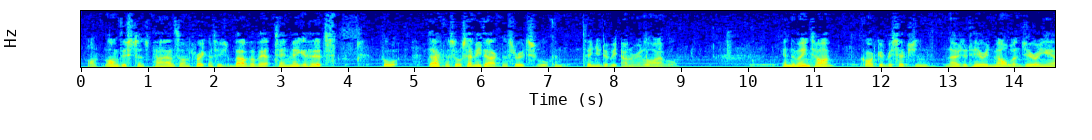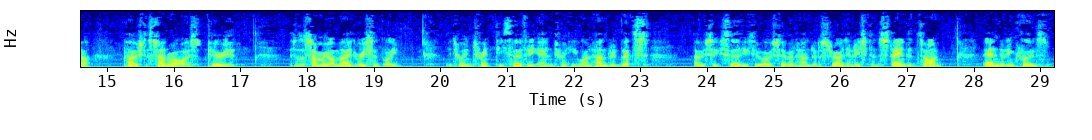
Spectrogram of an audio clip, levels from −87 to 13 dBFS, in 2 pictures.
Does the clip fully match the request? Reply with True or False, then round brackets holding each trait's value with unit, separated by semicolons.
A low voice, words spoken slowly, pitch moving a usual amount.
True (100 Hz; 115 wpm; 3.0 semitones)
